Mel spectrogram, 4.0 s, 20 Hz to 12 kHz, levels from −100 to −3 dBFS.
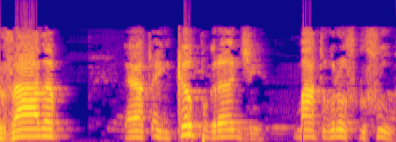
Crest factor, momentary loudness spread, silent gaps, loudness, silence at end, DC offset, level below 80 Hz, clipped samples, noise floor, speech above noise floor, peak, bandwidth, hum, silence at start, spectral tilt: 14 dB; 14 LU; none; -13 LUFS; 0 s; under 0.1%; -46 dBFS; 0.3%; -52 dBFS; 39 dB; 0 dBFS; 12 kHz; none; 0 s; -5.5 dB/octave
